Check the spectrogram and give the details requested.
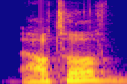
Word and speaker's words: Althoff: Althoff? Yeah, Bobbi Althoff. Althoff?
